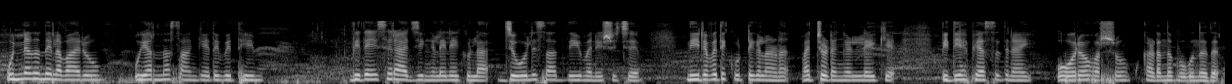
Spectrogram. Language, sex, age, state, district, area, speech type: Malayalam, female, 30-45, Kerala, Idukki, rural, spontaneous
